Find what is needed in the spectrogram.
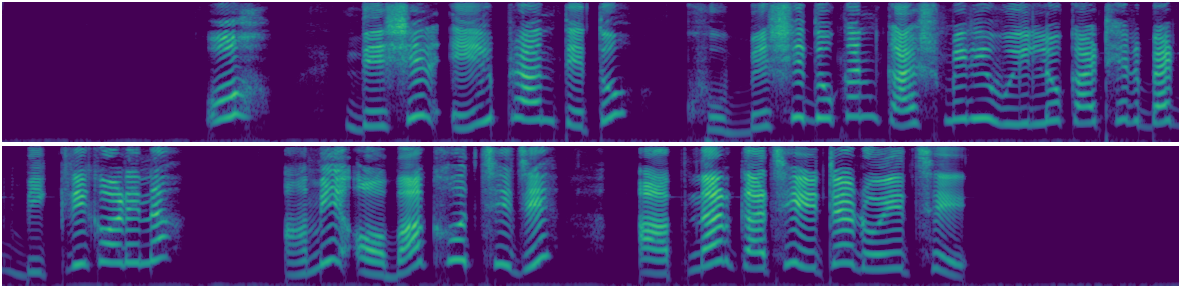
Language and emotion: Bengali, surprised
